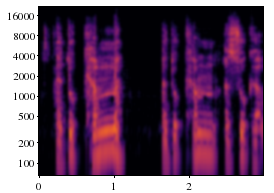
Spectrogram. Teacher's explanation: It's purely euphonic. It's to avoid the hiatus between adukkha asukha. It doesn't have any grammatical function.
